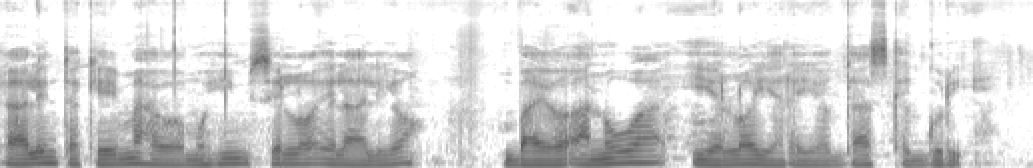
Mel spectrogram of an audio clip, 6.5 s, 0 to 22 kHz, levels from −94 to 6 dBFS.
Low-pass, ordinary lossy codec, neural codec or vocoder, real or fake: none; none; none; real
